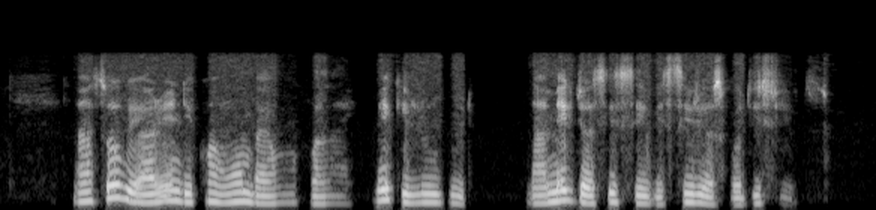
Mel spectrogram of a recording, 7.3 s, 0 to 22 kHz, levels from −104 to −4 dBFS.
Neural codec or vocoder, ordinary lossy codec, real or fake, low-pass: none; none; real; none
